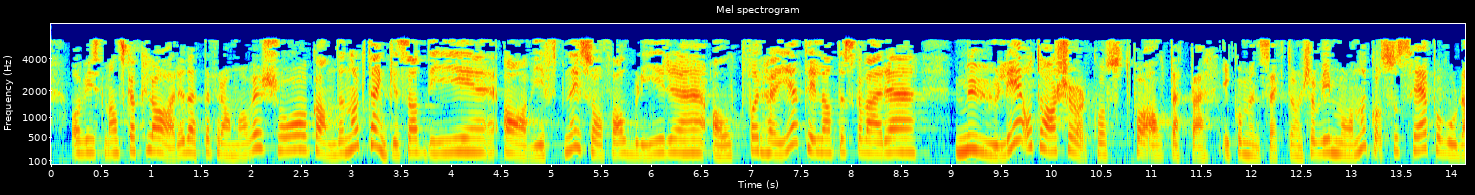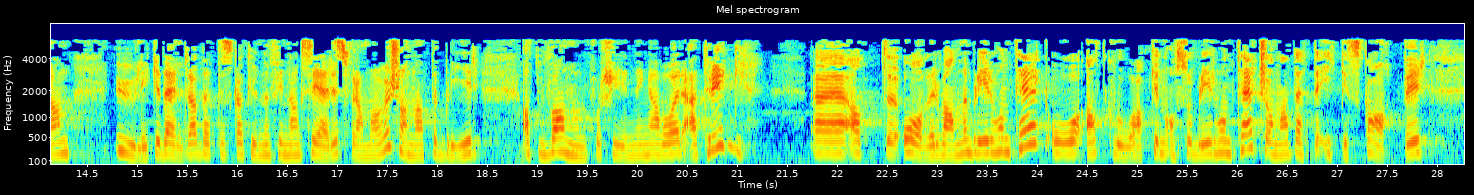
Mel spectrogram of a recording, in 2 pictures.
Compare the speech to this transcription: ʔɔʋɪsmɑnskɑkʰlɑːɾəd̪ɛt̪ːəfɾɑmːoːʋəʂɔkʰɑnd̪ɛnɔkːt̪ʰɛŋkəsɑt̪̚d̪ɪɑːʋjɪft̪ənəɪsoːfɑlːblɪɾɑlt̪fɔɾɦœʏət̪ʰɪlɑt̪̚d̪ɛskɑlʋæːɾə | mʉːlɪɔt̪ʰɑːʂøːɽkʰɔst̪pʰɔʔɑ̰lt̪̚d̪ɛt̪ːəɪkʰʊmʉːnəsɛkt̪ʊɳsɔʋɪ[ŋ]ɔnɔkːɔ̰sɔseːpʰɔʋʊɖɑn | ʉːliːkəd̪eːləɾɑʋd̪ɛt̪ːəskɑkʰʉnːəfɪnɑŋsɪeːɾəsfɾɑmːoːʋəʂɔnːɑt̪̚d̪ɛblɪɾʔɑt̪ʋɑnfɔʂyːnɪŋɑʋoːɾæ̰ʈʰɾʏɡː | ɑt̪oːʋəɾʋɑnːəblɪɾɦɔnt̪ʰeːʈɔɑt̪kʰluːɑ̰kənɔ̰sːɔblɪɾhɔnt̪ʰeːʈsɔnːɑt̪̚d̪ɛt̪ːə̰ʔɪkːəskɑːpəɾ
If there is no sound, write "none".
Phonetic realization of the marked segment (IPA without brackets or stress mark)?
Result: m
